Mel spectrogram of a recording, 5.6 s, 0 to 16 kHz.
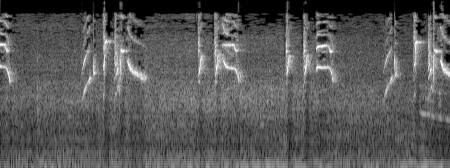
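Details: Short bursts of tinkling, high twitter from a European goldfinch of the parva race, Algiers, 2012, each phrase a quick cluster of sliding chirps separated by brief pauses, over low background rumble.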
